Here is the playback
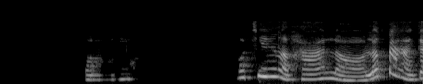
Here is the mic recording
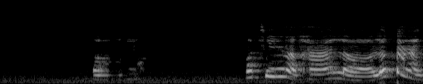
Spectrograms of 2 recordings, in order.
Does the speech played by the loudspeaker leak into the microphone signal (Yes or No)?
Yes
